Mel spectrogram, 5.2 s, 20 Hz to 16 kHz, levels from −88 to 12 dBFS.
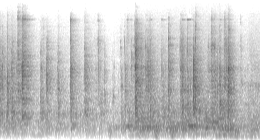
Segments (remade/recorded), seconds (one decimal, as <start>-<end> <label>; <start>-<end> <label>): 0.0-0.5 recorded; 0.5-2.7 remade; 2.7-3.8 recorded; 3.8-5.2 remade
